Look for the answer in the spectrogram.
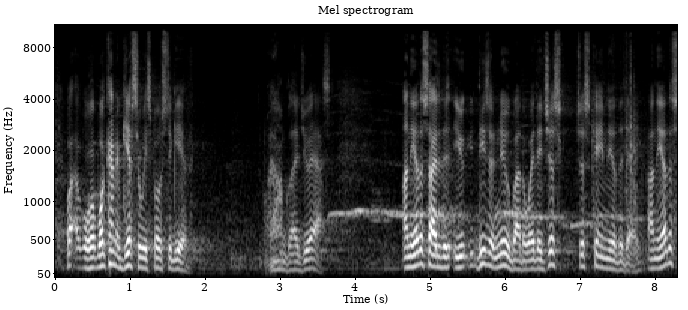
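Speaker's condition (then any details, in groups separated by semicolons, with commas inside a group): No condition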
